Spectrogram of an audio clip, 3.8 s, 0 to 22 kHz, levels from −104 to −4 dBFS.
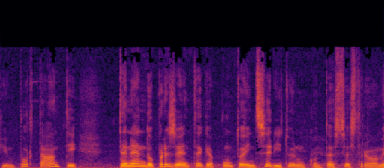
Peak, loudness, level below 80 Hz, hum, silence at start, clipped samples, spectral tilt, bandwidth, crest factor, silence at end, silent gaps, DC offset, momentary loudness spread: -16 dBFS; -33 LUFS; -58 dBFS; none; 0 s; under 0.1%; -5.5 dB/octave; 16 kHz; 16 dB; 0 s; none; under 0.1%; 9 LU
